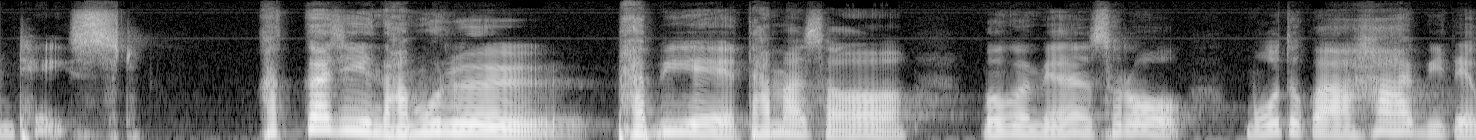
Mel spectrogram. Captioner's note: speaking in foreign language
